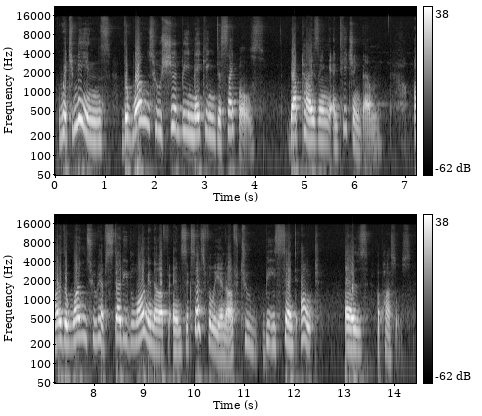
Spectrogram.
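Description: Middle-aged woman pastor preaching outdoors at a lectern mic; unhurried and measured, with a mellow voice that rises for emphasis. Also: mid-range voice, big pitch swings, rough recording. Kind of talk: sermon. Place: outdoor tent service in front of a brick church. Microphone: stand mic at a lectern, far camera.

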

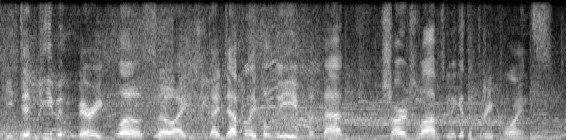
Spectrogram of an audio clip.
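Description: A man's voice: fairly high pitch, a little fast. A man doing casual live co-commentary on a video game match. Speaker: esports tournament co-commentator. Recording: music behind, live event stream. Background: game music.

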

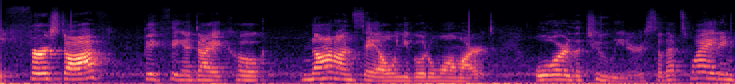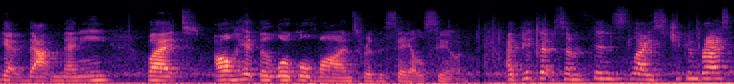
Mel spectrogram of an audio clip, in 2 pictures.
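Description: Upbeat woman vlogger in her fifties, bright tone, casual kitchen chat to a close camera. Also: mid-range voice, a little hiss or hum, low-quality recording. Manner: chatty and upbeat, with frequent fillers and restarts. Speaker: vlogger showing a grocery haul. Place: home kitchen, indoors. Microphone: camera close up, in front of her. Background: ice machine running.

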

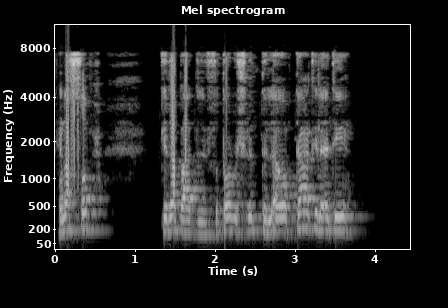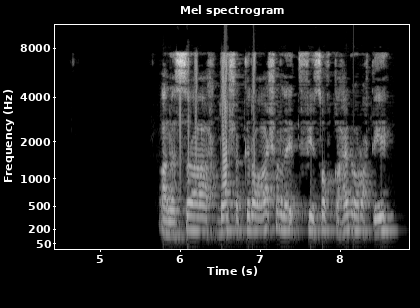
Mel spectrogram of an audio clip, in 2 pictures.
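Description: Egyptian man, tired hoarse voice, quick and rambling, faint background hiss. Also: sits high, steady tone, darkish tone, muffled recording. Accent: Egyptian Arabic. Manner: rambling, self-correcting, explains while trading live. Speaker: trading tutorial host. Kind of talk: screen-recorded trading walkthrough.

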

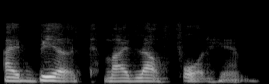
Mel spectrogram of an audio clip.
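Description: An older woman giving a measured, emphatic personal testimony over a video call, speaking slowly with pauses. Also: deep voice, steady tone, gravelly, dark tone. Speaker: Holocaust survivor speaker. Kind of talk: slow personal testimony talk. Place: home room on video call. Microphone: webcam mic on video call. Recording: slightly dull lo-fi video call audio.

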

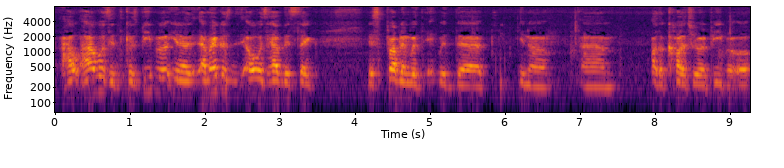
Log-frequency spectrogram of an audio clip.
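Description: A man's voice: mid-range voice, pushed and bright, far from the mic, rough recording. A man from England, hosting a radio interview in a rambling, casual way with many restarts. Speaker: radio show host.

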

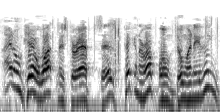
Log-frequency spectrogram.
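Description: A man's voice: fairly high pitch, very animated, fairly quick. An American man acting in an old radio drama as a dogged police sergeant, speaking in clipped tough-cop slang and deferring to his superior. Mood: protesting. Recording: dull, noisy vintage radio recording.

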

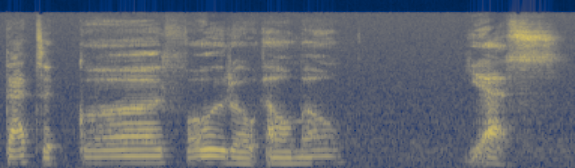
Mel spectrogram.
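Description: A woman with a fairly low voice reads a picture book aloud at a very slow pace. She is gentle and expressive, stretching words and putting questions to a young listener. There is noticeable noise behind her. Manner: gentle, drawn-out, expressive, addressing a child. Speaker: children's book read-aloud host.

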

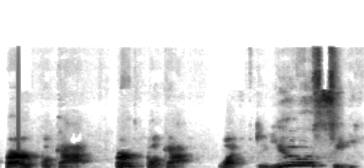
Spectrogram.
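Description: Woman in her thirties, very slow storytime delivery, bright voice, sing-song, made for little kids. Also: medium pitch. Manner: animated, sing-song, repetitive phrasing for young children. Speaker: children's librarian leading storytime. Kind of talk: children's storytime read-aloud and singalong. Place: small furnished room at home, indoors.

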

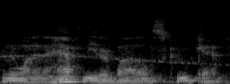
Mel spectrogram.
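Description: Older guy in his 60s, deep soft-edged voice, explaining stuff casually, bit halting, echoey room. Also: little pitch movement. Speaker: winemaker, interview guest. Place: indoor room at a table. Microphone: phone camera across a table. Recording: roomy phone recording, faint background noise.

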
